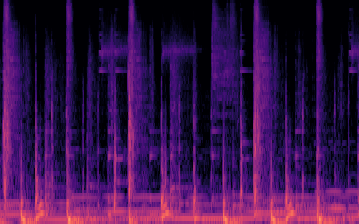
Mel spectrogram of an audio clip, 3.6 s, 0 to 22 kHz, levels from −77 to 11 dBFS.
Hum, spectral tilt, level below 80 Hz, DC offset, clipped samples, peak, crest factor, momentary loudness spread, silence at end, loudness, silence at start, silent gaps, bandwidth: none; -6 dB/octave; -30 dBFS; under 0.1%; under 0.1%; -6 dBFS; 16 dB; 5 LU; 0 s; -24 LUFS; 0 s; none; over 20 kHz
